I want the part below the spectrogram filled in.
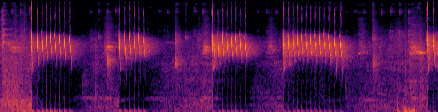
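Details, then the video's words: Repeated ngebren song of a bar-winged prinia, intended to get lazy and untrained birds singing: four rapid bursts of high, sharp, buzzy pulses, each about a second long, separated by short gaps with soft chirps. "Ciblek Ngebren Cocok Untuk Pancingan Ciblek Bahan dan Ciblek Malas Bunyi"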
